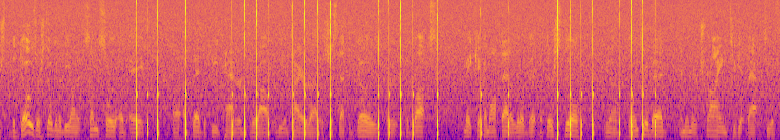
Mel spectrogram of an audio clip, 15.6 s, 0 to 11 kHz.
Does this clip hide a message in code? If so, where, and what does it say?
Yes: tap code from 2.7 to 13.1 s, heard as knocks on wood, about 4 knocks a second, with speech in English. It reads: LTQAT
